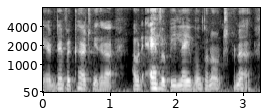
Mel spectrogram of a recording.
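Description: A woman speaks with vocal fry. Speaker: business owner and coach. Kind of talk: casual chat.

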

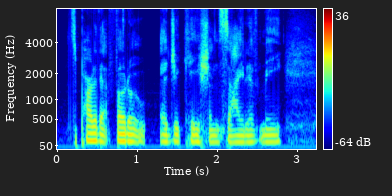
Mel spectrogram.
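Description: In a Midwestern American accent, a man speaks at a moderate pace, the sound dry and close with no echo. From western Iowa. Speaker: photographer and podcast host. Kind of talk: solo podcast monologue. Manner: casual, conversational.

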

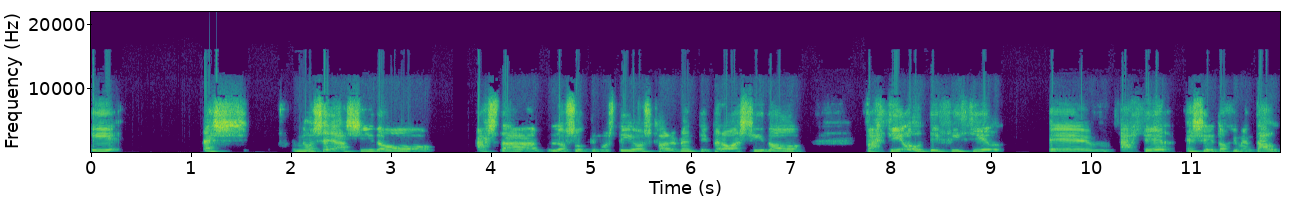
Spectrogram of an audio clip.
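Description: At a very slow pace, a man with an English accent and fairly high pitch speaks with ordinary pitch variation, very even loudness and long, frequent pauses, in a dry, close sound with no echo. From Liverpool, England. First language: English (speaking Spanish). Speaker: podcast host. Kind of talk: interview. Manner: halting, many fillers.

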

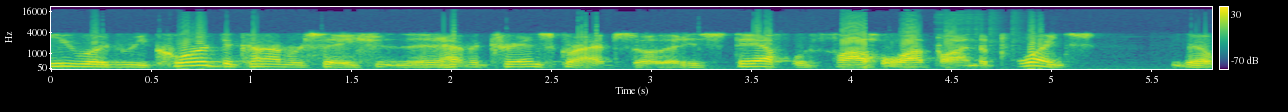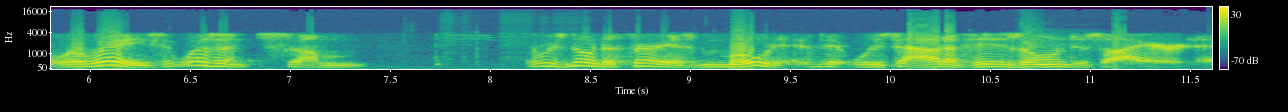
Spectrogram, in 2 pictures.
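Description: A man talks at a moderate pace. Behind him, music is playing. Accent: American. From US South. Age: 60s. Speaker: former government official. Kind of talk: panel discussion.

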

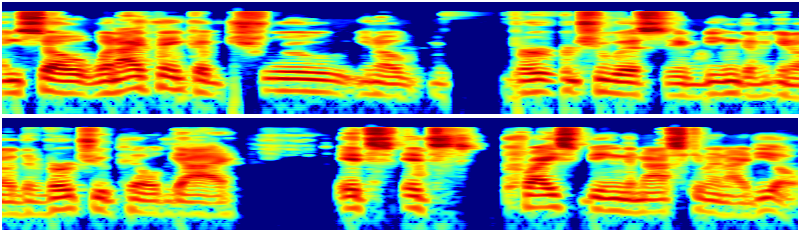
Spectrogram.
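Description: Against a quiet background, a man with an ordinary speaking voice talks at a moderate pace and a fairly low pitch, with ordinary pitch variation. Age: 30s. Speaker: gym owner. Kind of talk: panel discussion. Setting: video call.

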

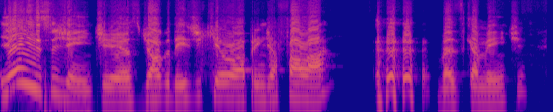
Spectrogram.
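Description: A man with a fairly high pitch talks at a fairly slow pace, with ordinary pitch variation and long, frequent pauses. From Brazil. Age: 20s. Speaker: podcast co-host, information security student. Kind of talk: casual chat. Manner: animated.

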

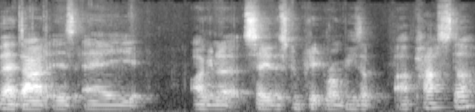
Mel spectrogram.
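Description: Speaking with an English accent, a man uses a fairly low pitch, a moderate pace and fairly even intonation. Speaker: visiting house guest.

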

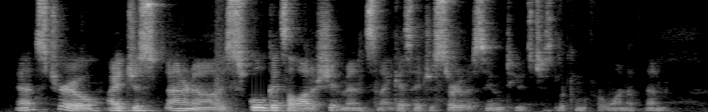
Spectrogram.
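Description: The speech moves at a fairly quick pace with hardly any pauses. Noticeable background noise runs underneath. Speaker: player in a tabletop RPG campaign. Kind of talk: casual tabletop roleplaying game session.

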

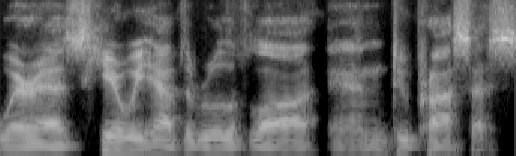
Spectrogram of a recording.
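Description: Very deep and low, a man's voice carries an American accent and monotone, flat intonation over a quiet background. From United States. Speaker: podcast host. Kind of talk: interview; scripted outro.

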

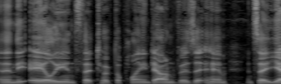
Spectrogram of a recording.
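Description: The sound is dry and close, without any echo. A man does the talking. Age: 20s. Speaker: podcast host. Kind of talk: casual chat.

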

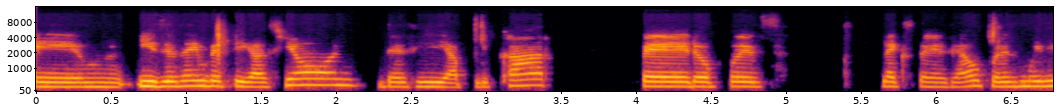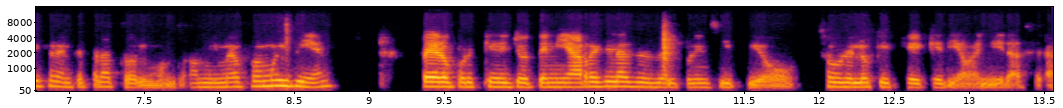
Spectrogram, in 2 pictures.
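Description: A woman with an ordinary speaking voice, at a moderate pace and with fairly even intonation. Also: medium pitch for a woman. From Colombia. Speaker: psychologist. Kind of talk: interview.

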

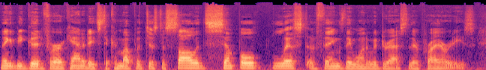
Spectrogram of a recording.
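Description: Speaking at a fairly quick pace with hardly any pauses, a man keeps a medium pitch and monotone, flat intonation. Noticeable background noise runs underneath. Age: old. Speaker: podcast co-host. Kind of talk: casual political discussion.

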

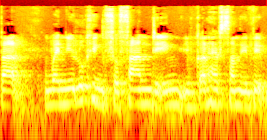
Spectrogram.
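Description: Noticeable background noise and audible room echo surround a woman's voice. She speaks at a fairly low pitch with fairly even intonation. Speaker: caterer and doula. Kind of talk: interview.

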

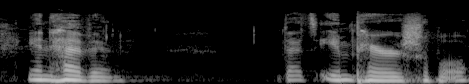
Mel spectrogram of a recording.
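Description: On a very clean recording with a silent background, a woman is speaking. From Newfoundland, Canada. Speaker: pastor. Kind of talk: sermon. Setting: church.

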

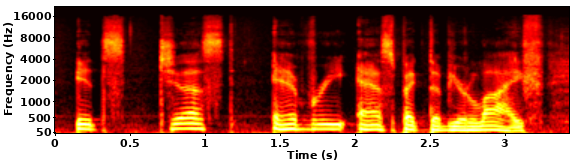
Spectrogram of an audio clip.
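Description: Dry and close with no echo, a man's fairly high, plain, everyday voice moves with ordinary pitch variation. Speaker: diabetes nurse educator. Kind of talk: radio interview. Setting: studio.

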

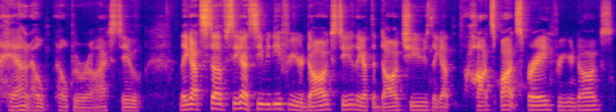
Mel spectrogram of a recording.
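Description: On a very clean recording with a silent background, a man with a plain, everyday voice speaks at medium pitch and a moderate pace. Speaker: rugby podcast host. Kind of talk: casual banter. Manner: joking, deadpan.

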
